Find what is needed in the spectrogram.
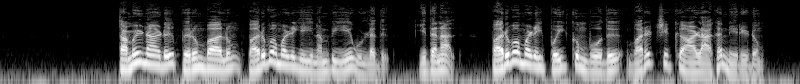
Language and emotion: Tamil, neutral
